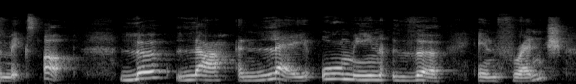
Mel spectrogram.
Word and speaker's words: les: We don't pronounce that S on the end. Le, la, les.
